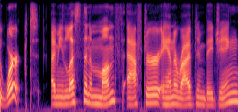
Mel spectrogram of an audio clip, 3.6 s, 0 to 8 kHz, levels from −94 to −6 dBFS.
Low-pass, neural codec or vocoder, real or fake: 7.2 kHz; none; real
